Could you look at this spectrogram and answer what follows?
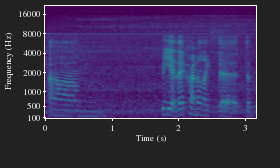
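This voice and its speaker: A woman's voice: fairly low pitch, fairly even intonation, slow pace. A woman livestream host chatting casually while she works, rambling and often trailing off mid-thought. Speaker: livestream host, visual novel developer. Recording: loud background noise, amateur livestream.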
